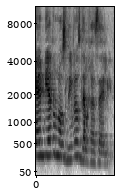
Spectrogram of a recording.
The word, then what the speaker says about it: Algazel: primero es éste pone algas de él porque en castellano en castellano se dice gacel pero para mí es muy raro decirlo así siempre y le llamo a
